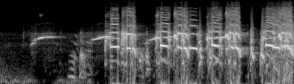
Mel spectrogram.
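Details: A partridge (teetar) begins with a thin whistle, then bursts into rapid, harsh, screechy calls, about two per second, each mixing rasp with high whistled tones.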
